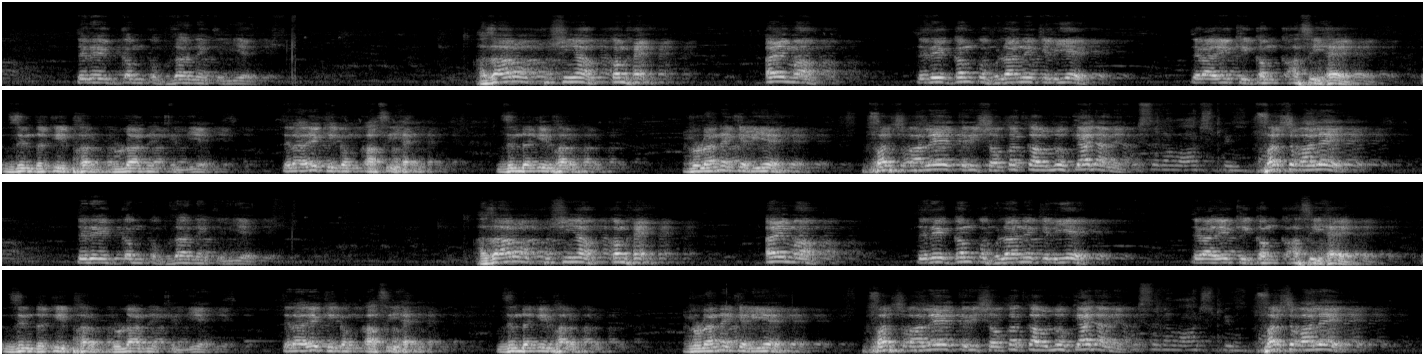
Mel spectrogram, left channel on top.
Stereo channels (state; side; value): normal; both; correlation 0.63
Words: تیرے غم کو بھلانے کے لیے. ہزاروں خوشیاں کم ہیں اے ماں تیرے غم کو بھلانے کے لیے. تیرا ایک ہی غم کافی ہے زندگی بھر رلانے کے لیے. تیرا ایک ہی غم کافی ہے زندگی بھر رلانے کے لیے. فرش والے تیری شوکت کا علو کیا جانے, فرش والے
